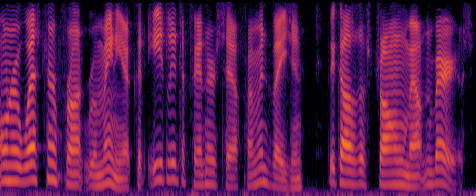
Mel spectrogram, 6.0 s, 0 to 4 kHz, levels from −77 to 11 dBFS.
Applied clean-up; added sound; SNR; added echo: none; none; none; none.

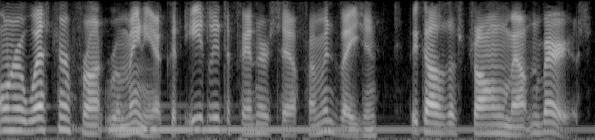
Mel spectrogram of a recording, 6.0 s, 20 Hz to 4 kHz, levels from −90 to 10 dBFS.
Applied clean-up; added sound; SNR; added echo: none; Bass guitar; 13 dB; none.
